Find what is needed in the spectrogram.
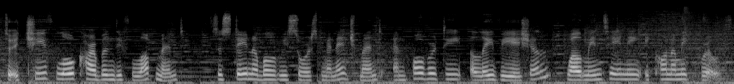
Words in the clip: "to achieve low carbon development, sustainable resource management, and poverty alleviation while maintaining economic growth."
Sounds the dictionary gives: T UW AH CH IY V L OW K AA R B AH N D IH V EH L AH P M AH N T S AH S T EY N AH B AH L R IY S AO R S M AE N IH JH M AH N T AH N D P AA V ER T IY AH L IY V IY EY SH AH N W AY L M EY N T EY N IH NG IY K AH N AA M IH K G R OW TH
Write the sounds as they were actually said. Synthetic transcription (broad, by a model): T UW AH CH IY V L OW K AA R B AH N D IH V EH L AH P M AH N T S AH S T EY N AH B AH L R IY S AO R S M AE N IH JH M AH N T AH N P AA V ER T IY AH L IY V IY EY SH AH N W AY L M EY N T EY N IH NG IY K AH N AA M IH K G R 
